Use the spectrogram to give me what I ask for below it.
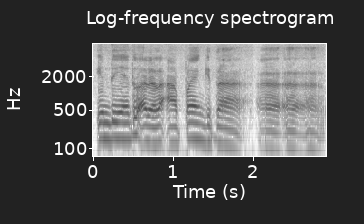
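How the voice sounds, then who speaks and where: A man in a TV talk show, explaining religious healing calmly and repeating his points with many fillers. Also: medium pitch, fairly quick, a little hiss or hum. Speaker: Islamic healer and preacher.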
